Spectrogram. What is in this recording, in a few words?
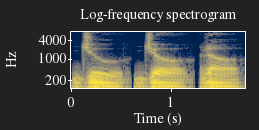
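"jujoro", concatenated syllables; Affixing experiment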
